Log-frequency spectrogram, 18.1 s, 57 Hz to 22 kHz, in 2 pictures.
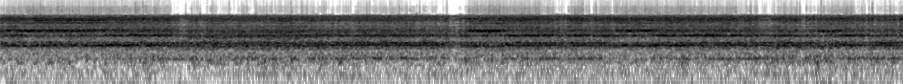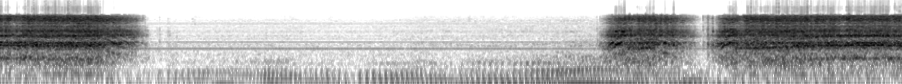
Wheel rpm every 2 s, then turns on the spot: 220, 220, 230, 230, 220, 40, 0, 30, 140.
none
